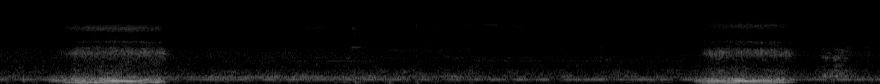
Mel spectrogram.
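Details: Samoyed snoring in its sleep: two deep, rasping snores roughly six seconds apart, each about a second long, separated by quiet breathing.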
